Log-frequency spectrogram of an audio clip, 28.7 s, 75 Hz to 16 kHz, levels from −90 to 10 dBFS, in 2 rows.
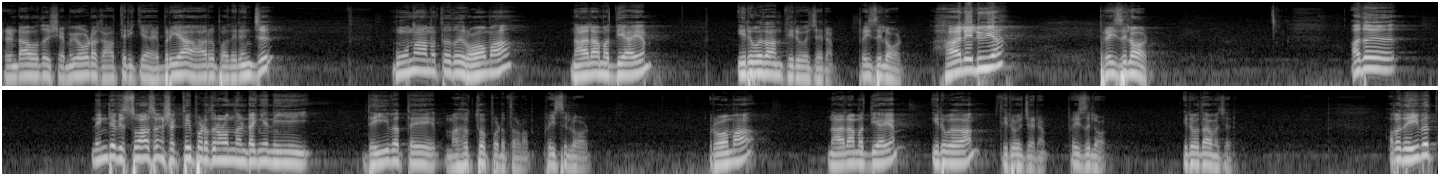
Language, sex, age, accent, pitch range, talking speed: English, male, 50-69, Indian, 130-180 Hz, 90 wpm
